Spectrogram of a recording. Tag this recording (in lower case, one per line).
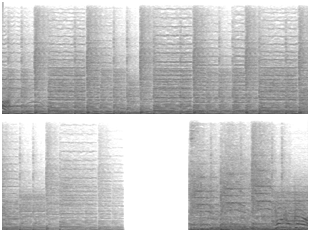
music
speech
